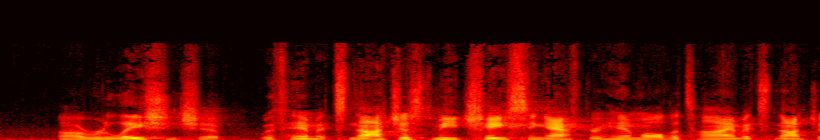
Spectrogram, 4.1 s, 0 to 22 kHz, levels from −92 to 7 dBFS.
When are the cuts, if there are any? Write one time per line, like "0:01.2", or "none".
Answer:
0:01.2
